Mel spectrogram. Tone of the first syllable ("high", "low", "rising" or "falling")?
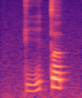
rising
